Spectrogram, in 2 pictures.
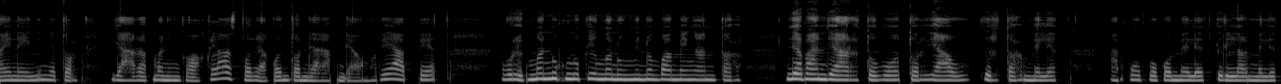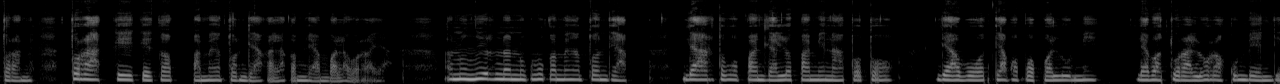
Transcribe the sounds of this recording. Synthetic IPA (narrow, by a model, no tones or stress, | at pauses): ajnailiŋe̞to̞ɾliaɾapmaniŋkawaklasto̞ɾiakojntondiaɾapdiawŋoɾiape̞t̚uɾepmanuknukiŋmanuŋmino̞bame̞ŋantoɾ | liaβandiaɾto̞βo̞to̞ɾiawkiɾtaɾme̞le̞t̚ | apo̞poko̞me̞le̞tkiɾlaɾme̞le̞tːo̞ɾameto̞ɾake̞kekappameŋatondiaka̰lakamliambalao̰ɾa̰jaanuŋiɾnanuknukameŋantondiap̚liaɾto̞βo̞panlialo̞paminato̞to̞ | liaβo̞tdiabapopalumi | liaβatuɾaluɾakumbe̞ndi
